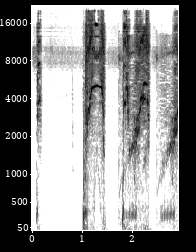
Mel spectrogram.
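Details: Javan pied starling lure sound: one short click, then three harsh, rasping screeches, one with a thin whistled arc and others with rising squeals, over a background hiss.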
